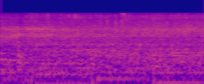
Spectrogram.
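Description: Food sizzling on a hot metal sizzling plate: a steady, bright hiss.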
